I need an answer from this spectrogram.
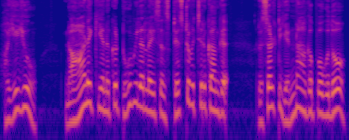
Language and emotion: Tamil, fearful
